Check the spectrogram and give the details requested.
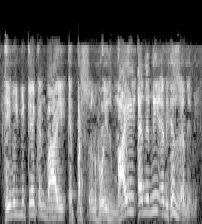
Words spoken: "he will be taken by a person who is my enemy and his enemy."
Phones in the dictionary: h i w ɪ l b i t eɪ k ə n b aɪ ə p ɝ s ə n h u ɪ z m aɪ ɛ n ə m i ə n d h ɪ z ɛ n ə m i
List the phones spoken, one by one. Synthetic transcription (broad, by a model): h i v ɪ l b i t eɪ k ə n b aɪ ə p ɝ s ə n h u ɪ z m aɪ ɛ n ə m i ə n d h ɪ z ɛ n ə m i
